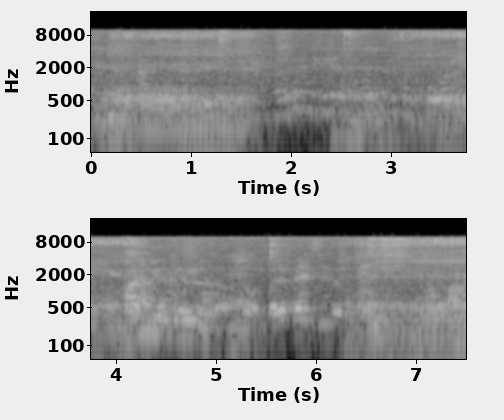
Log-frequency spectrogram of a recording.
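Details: Snoring during sleep: fluttering, rattly snoring breaths with some irregular snorts against steady room noise.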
